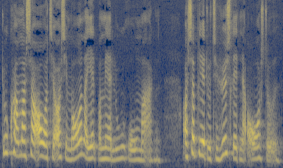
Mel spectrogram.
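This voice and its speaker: A blustering, domineering sea captain, as a woman narrator puts him on, who talks down to everyone and gives orders. His voice has a gravelly edge. He sounds like a figure in a read-aloud storybook. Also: medium pitch, natural voice. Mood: commanding. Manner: commanding, condescending.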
